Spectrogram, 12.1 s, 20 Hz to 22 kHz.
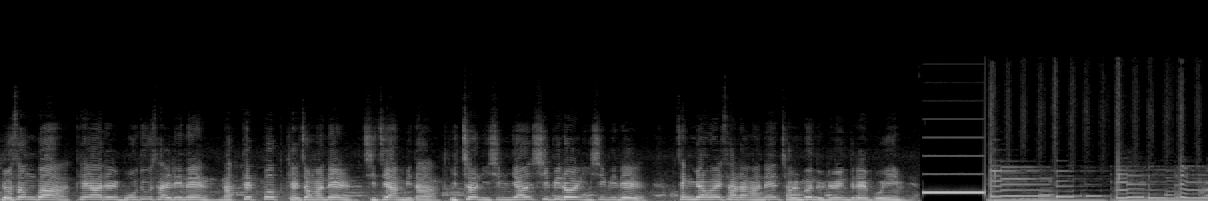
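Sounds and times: electronic beep: 9.2 - 9.9
plucked guitar tune with bass: 9.9 - 12.0.

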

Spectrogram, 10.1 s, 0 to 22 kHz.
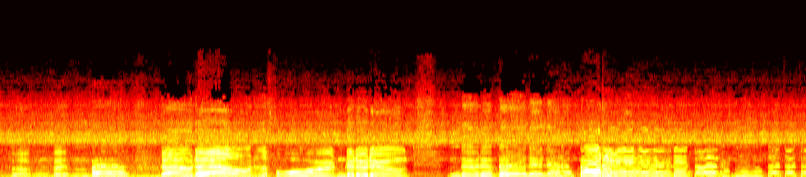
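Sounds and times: man singing wordless notes: 0.0 - 10.0.

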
